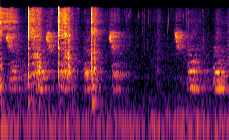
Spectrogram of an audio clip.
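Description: A utensil stirs string beans simmering in coconut milk in a pot, giving several sharp metallic clinks and scrapes against the pot at an irregular rhythm, close and fairly clear, with no talking.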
